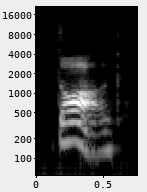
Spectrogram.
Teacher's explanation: And then we have voice stops, alveolar and velar, in dog. · In the case dog, there's vibration throughout the articulation of the word.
